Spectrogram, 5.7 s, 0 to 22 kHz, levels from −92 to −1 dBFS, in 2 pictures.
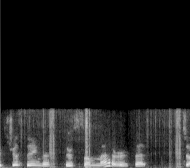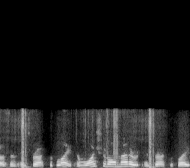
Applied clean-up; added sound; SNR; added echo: none; Packing tape, duct tape; 15 dB; none.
